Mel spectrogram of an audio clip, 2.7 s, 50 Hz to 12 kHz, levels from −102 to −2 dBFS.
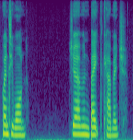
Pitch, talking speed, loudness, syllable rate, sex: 185 Hz, 90 wpm, -19 LUFS, 6.4 syllables/s, female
